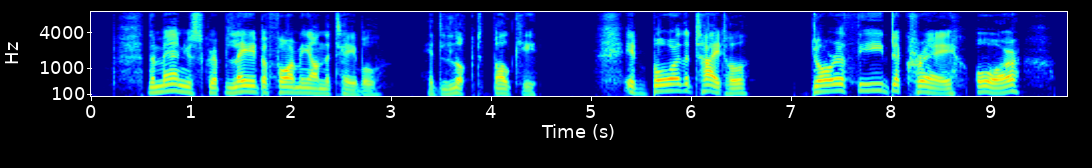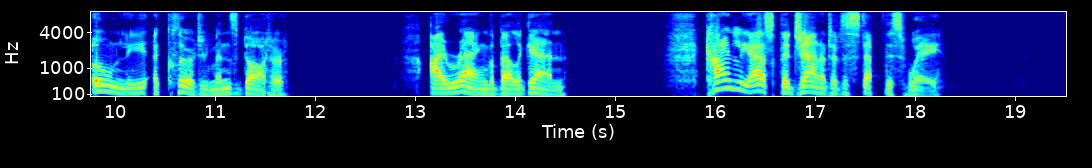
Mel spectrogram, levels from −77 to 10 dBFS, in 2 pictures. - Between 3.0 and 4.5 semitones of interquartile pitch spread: No, average, 5.1 semitones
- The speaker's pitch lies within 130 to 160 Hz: Yes, medium, 140 Hz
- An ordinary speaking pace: No, slow, 110 wpm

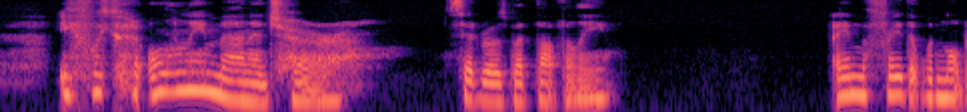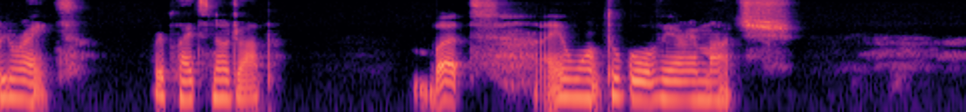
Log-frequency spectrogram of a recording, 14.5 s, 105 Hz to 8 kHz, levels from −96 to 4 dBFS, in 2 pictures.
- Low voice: No, medium, 180 Hz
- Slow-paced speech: Yes, slow, 110 wpm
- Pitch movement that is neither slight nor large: Yes, average, 3.6 semitones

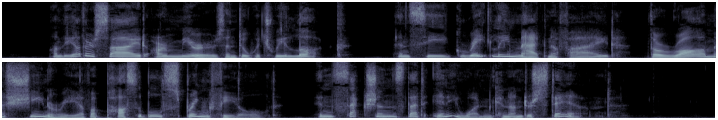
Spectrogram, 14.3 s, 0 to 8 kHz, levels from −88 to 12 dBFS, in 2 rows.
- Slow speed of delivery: Yes, slow, 120 wpm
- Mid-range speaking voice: Yes, medium, 175 Hz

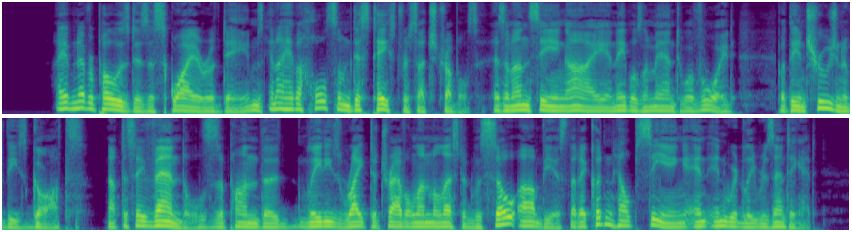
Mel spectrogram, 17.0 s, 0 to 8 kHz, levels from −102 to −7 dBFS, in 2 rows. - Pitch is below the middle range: Yes, low, 110 Hz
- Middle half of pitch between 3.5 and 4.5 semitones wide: Yes, average, 4.2 semitones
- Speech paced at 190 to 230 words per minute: Yes, average, 200 wpm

